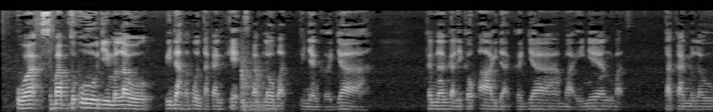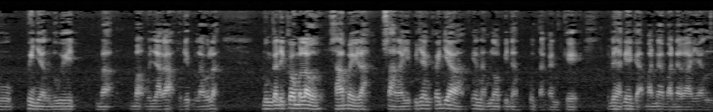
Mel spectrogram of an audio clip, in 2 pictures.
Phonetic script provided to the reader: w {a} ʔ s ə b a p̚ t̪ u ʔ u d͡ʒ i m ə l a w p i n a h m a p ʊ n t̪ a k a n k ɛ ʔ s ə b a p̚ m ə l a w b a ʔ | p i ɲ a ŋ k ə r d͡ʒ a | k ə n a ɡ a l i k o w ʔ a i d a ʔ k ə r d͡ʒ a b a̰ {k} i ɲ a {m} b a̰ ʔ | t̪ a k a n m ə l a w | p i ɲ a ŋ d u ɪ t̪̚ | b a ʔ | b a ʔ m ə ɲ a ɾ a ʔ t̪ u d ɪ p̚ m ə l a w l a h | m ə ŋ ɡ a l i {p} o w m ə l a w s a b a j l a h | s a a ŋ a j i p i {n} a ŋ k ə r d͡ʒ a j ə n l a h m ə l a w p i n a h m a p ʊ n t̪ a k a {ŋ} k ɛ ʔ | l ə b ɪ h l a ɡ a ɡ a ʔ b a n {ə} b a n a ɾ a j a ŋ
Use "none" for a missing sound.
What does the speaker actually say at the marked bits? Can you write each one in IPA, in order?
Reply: a, ʔ, ŋ, k, ɲ, n, a

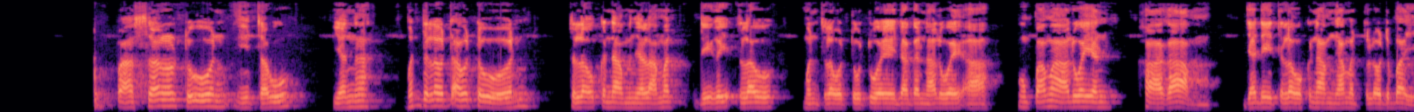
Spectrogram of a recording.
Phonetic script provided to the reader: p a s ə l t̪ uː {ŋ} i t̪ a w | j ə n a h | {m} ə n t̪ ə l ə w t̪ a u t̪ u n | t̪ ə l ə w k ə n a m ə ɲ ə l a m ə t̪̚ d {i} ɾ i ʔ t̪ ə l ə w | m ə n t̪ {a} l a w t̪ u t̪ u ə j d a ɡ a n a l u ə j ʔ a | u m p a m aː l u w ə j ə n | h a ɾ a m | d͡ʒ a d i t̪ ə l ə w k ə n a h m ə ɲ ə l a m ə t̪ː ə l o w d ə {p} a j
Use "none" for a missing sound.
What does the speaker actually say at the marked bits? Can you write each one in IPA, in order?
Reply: n, m, i, ə, b

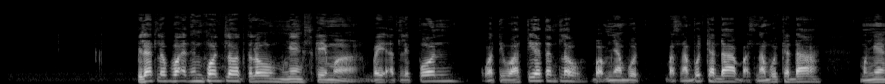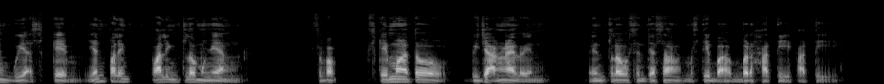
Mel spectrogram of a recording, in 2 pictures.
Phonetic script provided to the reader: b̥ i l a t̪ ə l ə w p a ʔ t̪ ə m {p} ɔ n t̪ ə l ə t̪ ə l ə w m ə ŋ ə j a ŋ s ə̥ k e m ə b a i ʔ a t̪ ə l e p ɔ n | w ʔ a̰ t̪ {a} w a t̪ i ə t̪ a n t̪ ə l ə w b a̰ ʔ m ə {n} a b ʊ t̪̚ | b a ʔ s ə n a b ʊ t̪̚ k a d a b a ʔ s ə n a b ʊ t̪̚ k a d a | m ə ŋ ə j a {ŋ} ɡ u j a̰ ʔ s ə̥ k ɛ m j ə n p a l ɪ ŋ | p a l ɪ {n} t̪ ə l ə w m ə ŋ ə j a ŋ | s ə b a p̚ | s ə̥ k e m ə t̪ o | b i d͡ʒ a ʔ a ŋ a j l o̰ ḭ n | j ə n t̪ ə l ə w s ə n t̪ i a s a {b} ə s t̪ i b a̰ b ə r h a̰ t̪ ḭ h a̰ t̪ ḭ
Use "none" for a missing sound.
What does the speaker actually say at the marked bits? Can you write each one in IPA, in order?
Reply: p, i, ɲ, ŋ, ŋ, m

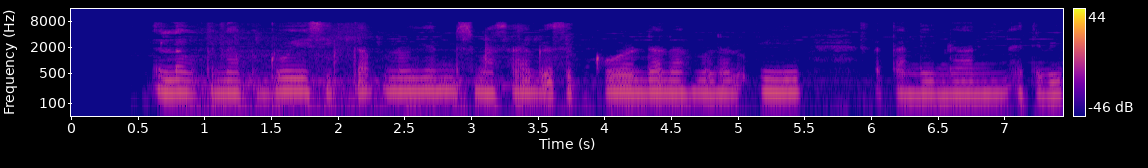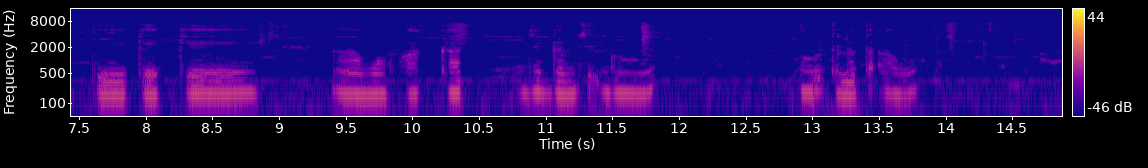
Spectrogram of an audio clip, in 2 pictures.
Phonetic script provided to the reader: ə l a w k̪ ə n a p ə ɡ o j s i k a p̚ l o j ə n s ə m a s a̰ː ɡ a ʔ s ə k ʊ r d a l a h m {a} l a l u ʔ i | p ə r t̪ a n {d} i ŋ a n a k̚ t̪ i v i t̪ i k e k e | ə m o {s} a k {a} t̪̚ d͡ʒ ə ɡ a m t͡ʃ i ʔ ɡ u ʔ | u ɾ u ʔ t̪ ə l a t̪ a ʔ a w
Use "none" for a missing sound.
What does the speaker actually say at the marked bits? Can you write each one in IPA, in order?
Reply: ə, d, f, a

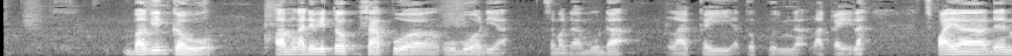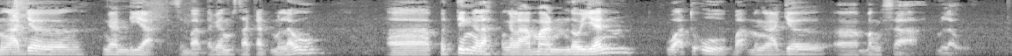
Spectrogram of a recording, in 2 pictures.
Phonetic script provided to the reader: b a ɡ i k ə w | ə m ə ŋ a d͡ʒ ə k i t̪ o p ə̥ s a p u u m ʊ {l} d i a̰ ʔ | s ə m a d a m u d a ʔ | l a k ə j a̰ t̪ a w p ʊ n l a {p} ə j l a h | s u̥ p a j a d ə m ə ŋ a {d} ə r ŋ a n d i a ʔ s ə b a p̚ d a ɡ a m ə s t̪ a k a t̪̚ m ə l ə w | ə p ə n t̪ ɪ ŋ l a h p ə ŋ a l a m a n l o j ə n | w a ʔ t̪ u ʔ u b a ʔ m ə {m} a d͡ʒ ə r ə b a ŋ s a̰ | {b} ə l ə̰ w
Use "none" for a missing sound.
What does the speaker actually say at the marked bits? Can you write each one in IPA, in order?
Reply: r, k, d͡ʒ, ŋ, m

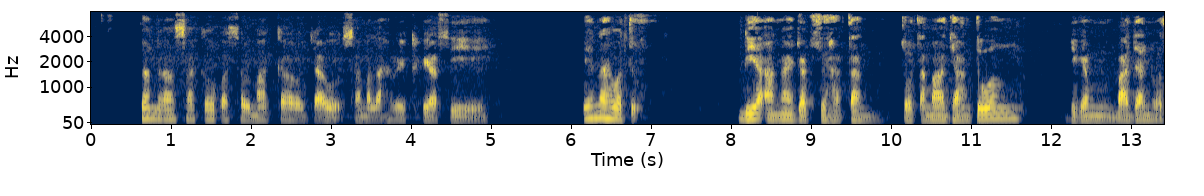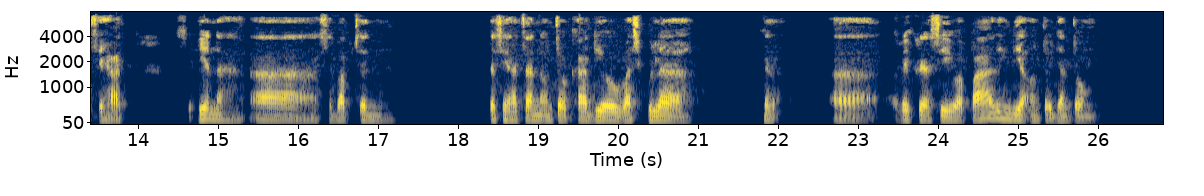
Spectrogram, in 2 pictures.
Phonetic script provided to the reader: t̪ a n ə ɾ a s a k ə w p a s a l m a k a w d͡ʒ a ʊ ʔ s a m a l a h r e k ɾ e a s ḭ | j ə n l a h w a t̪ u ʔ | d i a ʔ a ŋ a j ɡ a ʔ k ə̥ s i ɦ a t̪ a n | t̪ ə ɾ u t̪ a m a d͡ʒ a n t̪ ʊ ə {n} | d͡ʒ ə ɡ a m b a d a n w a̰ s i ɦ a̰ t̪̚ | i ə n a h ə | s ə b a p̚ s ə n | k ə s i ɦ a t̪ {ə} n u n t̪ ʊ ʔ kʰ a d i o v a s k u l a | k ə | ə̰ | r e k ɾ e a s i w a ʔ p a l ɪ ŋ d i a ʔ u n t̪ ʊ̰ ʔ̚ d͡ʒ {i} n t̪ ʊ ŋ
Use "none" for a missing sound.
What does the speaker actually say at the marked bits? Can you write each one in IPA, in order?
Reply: ŋ, a, a

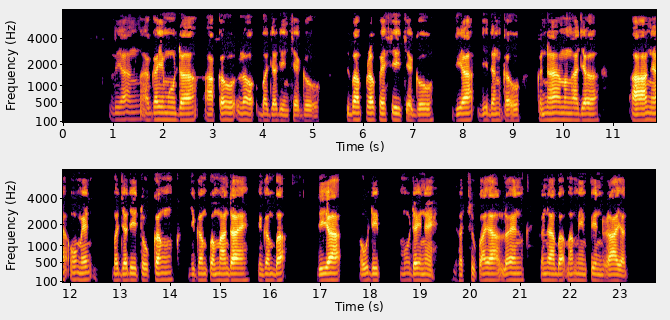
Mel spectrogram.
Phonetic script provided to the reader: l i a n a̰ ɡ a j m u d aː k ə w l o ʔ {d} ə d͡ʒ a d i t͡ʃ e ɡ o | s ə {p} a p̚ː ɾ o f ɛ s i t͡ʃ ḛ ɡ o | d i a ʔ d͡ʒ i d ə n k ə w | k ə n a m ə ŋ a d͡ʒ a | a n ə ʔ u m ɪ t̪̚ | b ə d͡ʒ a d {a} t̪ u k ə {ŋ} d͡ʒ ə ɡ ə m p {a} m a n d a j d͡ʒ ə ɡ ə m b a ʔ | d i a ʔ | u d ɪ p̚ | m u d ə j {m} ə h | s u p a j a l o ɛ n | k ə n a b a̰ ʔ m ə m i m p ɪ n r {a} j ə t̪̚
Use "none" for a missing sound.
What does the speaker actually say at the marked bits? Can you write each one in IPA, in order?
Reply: b, b, i, ŋ, ə, n, a

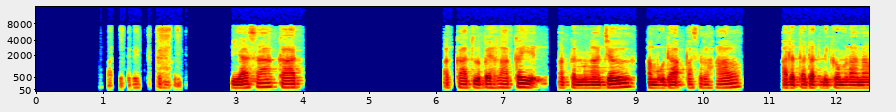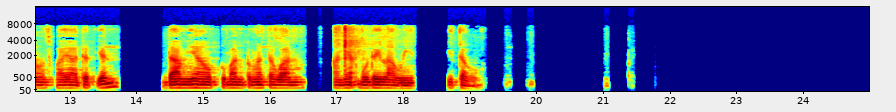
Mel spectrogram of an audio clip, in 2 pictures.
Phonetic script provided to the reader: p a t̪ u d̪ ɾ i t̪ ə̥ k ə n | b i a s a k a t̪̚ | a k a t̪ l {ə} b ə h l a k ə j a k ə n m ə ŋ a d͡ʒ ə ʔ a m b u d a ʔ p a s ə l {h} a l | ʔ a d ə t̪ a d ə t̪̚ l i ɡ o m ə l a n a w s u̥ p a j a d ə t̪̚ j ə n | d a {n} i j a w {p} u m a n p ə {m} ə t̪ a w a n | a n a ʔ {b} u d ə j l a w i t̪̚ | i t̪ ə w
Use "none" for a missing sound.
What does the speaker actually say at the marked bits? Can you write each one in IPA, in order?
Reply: ə, h, m, k, ŋ, m

